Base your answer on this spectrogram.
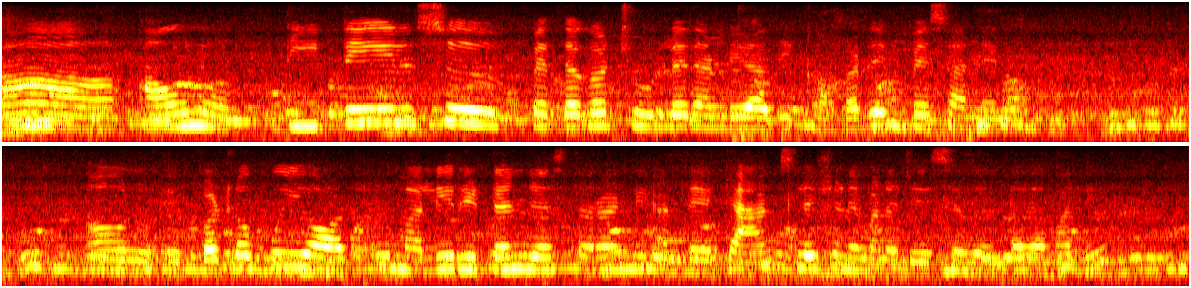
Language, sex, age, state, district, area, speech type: Telugu, female, 18-30, Telangana, Karimnagar, urban, spontaneous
